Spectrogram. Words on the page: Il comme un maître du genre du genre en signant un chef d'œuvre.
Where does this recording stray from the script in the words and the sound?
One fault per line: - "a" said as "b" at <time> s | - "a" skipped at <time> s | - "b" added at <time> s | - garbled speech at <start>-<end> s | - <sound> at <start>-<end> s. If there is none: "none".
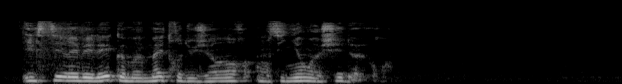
- "s'est révélé" added at 0.4 s
- "du genre" skipped at 2.5 s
